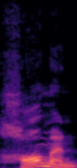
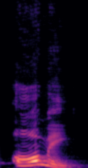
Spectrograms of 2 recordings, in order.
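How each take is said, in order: First: The word starts with an audible breathy H sound. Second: The word starts directly with the vowel, no H. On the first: "com esse sonzinho do R" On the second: "não tem o som do H"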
